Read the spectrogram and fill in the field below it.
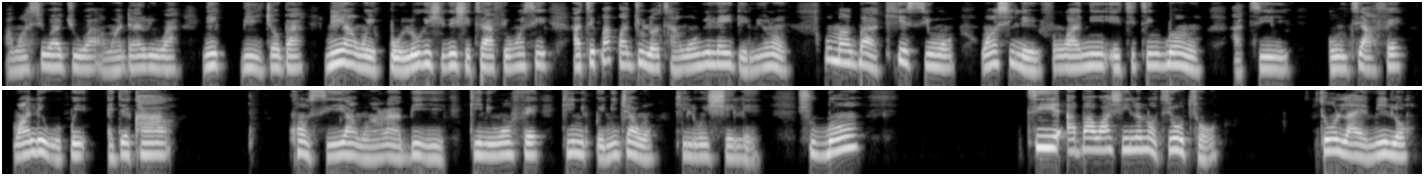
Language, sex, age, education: Yoruba, female, 30-45, tertiary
